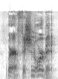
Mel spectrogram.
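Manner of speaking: ordinary delivery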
